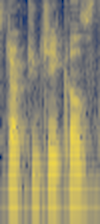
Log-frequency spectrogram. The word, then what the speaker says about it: Jekyll: I guess Dr. Jekyll's the way you actually are supposed to pronounce it.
